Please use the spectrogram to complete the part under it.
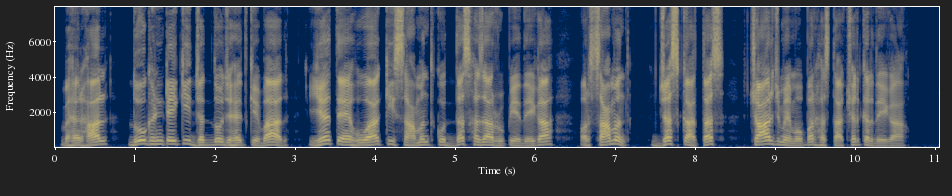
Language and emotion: Hindi, neutral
